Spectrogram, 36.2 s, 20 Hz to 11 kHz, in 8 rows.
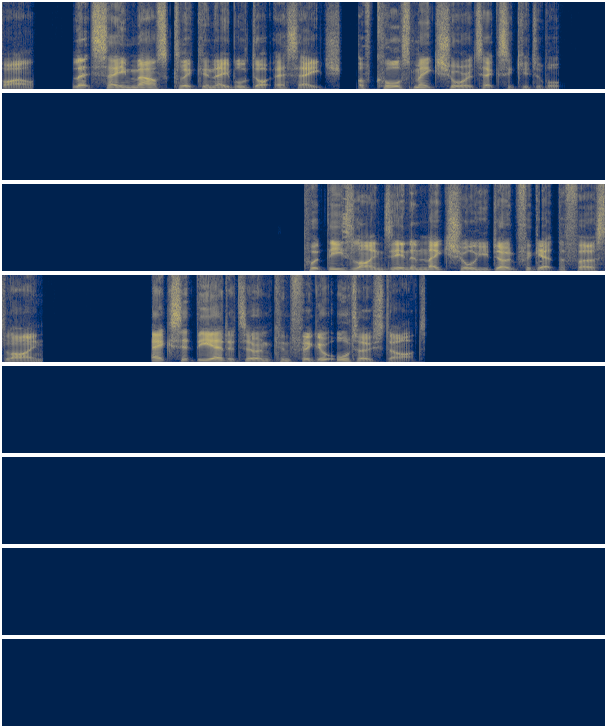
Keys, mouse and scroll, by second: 0.0 click, 0.4 click, 2.6-3.4 scroll up 2, 8.0 Return, 16.3-17.1 typing, 17.4 Return, 20.1-23.4 typing, 24.0 Return, 27.4 click, 31.1-33.6 typing, 35.5 click.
